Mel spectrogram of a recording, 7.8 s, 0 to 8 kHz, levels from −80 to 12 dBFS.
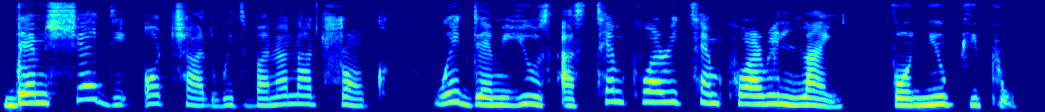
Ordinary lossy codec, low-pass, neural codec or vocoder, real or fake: none; none; codec, 16 kHz, 8 kbps, FreqCodec, larger model; fake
